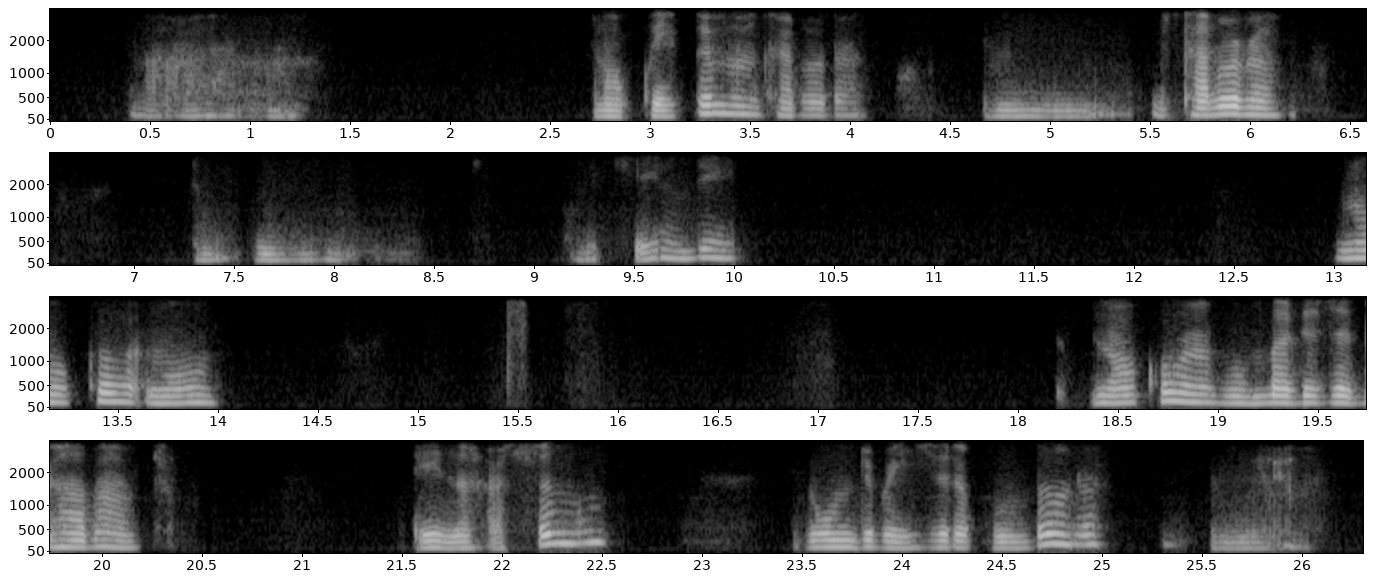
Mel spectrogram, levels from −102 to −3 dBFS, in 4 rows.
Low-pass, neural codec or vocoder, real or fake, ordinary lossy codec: 3.6 kHz; autoencoder, 22.05 kHz, a latent of 192 numbers a frame, VITS, trained on one speaker; fake; Opus, 16 kbps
